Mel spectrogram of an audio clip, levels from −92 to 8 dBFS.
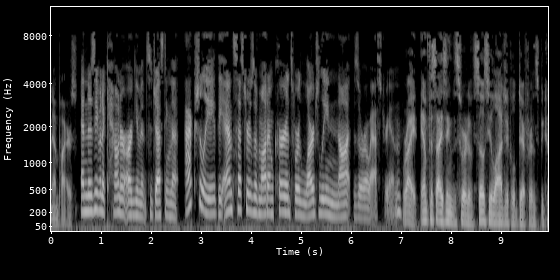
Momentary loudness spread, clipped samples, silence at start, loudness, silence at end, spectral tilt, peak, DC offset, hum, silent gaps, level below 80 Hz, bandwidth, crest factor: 8 LU; under 0.1%; 0 s; -26 LUFS; 0 s; -5 dB/octave; -6 dBFS; under 0.1%; none; none; -50 dBFS; 8.8 kHz; 20 dB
